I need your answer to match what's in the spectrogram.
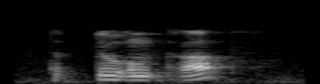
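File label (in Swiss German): "turmkrapp", Alsatian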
